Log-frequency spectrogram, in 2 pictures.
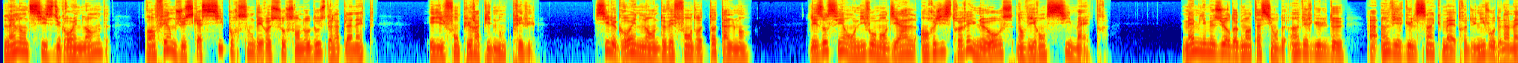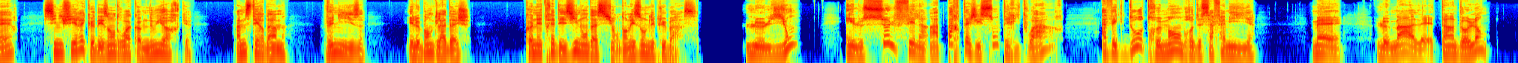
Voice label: narration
